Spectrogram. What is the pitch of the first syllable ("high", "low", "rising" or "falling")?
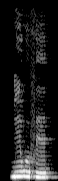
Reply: high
